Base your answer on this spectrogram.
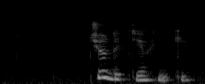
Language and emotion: Russian, neutral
